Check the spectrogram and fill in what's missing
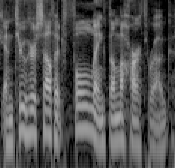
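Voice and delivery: ordinary delivery, nothing marked

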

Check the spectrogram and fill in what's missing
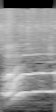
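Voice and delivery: startled high yelp; sharp yelp from cold. Real, not acted. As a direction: yelp as cold water hits. Cold water hits her.

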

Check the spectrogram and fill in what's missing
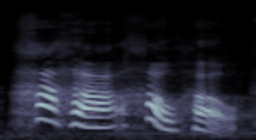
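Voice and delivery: mock-hearty knightly laugh; scoffing laugh. A narrator's reading. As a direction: laugh it off word by word. Small knight scoffs in rhyme.

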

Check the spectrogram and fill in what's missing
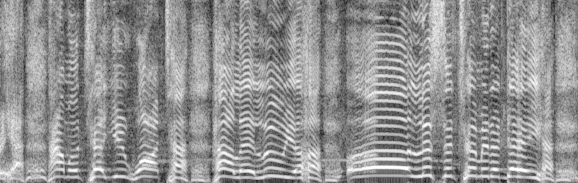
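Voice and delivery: loud, rising preacher's shout; full-force sermon cadence; fiery preaching. Acted. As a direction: preach it hard to the congregation.

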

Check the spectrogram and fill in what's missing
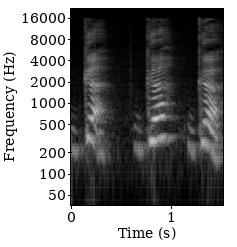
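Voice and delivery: short, separate "G" sounds; letter-sound demo. Shown as a demonstration. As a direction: sound out hard "G", like "guh". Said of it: "It makes a G sound".

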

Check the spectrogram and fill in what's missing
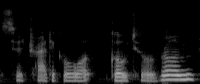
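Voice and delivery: ordinary delivery

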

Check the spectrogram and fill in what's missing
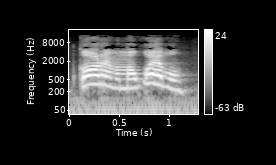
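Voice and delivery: loud, high, playful cry; excited shout. Real, not acted. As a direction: shout it out with glee. Excited Dominican catchphrase shout.

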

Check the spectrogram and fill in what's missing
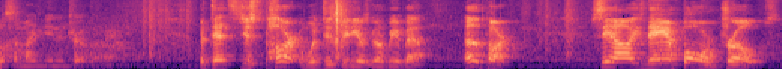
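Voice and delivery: ordinary talk

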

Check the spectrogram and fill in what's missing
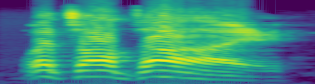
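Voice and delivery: loud, slow gleeful villain cheer. Pretend. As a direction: cheer everyone to their doom. Gleeful cheer as pieces fall.

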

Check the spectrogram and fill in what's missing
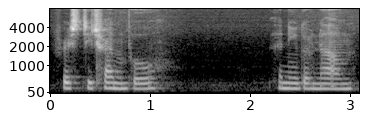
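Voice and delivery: soft, grieving narration fading out; tragic heroine sorrow. A narrator's reading. Somber memoir narration of death.

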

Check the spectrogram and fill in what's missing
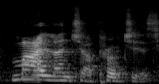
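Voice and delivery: slow, loud monster voice, amused; gloating giant boast; laughing giant. A narrator's reading. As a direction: relish the coming meal. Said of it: "The giant laughed".

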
